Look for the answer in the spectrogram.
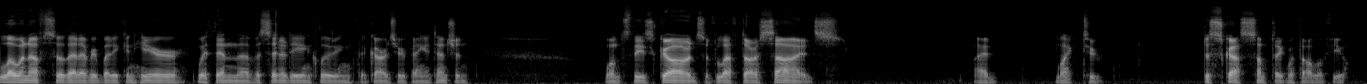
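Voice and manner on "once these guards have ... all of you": deep, low, masculine-sounding voice. Voicing a chained prisoner speaking to the group: low manly voice. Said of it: "in this low-ass manly voice".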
